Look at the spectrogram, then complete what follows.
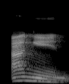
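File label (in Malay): "angin", Malay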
